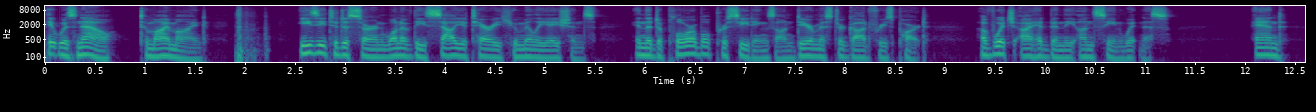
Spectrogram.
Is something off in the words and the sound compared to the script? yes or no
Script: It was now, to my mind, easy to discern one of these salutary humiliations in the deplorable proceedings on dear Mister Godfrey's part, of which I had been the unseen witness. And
yes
